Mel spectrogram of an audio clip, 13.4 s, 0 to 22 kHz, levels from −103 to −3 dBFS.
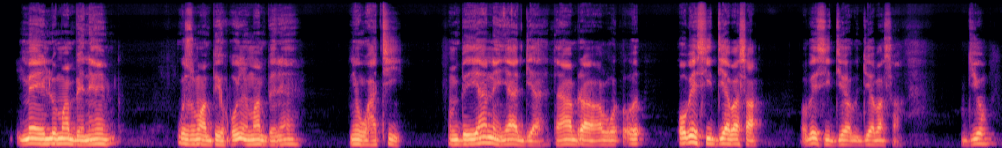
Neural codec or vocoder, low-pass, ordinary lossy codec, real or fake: vocoder, 44.1 kHz, 128 mel bands every 512 samples, BigVGAN v2; 19.8 kHz; none; fake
